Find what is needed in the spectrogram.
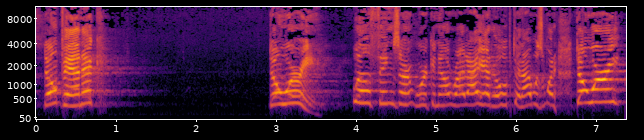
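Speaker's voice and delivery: loud, high reassurance; emphatic shout. Real, not acted. Pastor urging the church, loud and high. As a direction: call it out firmly.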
